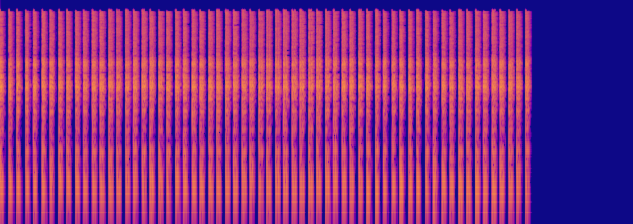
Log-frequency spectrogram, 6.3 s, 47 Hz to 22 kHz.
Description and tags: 16 ca dnb layers
These are 175 bpm synth layers maybe background music they will fit nice in a drum and bass track or as leads etc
